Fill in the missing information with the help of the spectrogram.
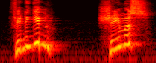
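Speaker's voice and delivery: loud, high name call. Acted. McGonagall calls a pupil forward, loud and high. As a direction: call the name across the hall. Reading names to the hall.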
